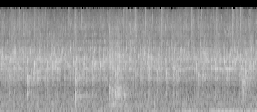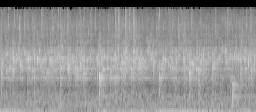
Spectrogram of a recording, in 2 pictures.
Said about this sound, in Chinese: 要不要听一会儿油声？比较治愈。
